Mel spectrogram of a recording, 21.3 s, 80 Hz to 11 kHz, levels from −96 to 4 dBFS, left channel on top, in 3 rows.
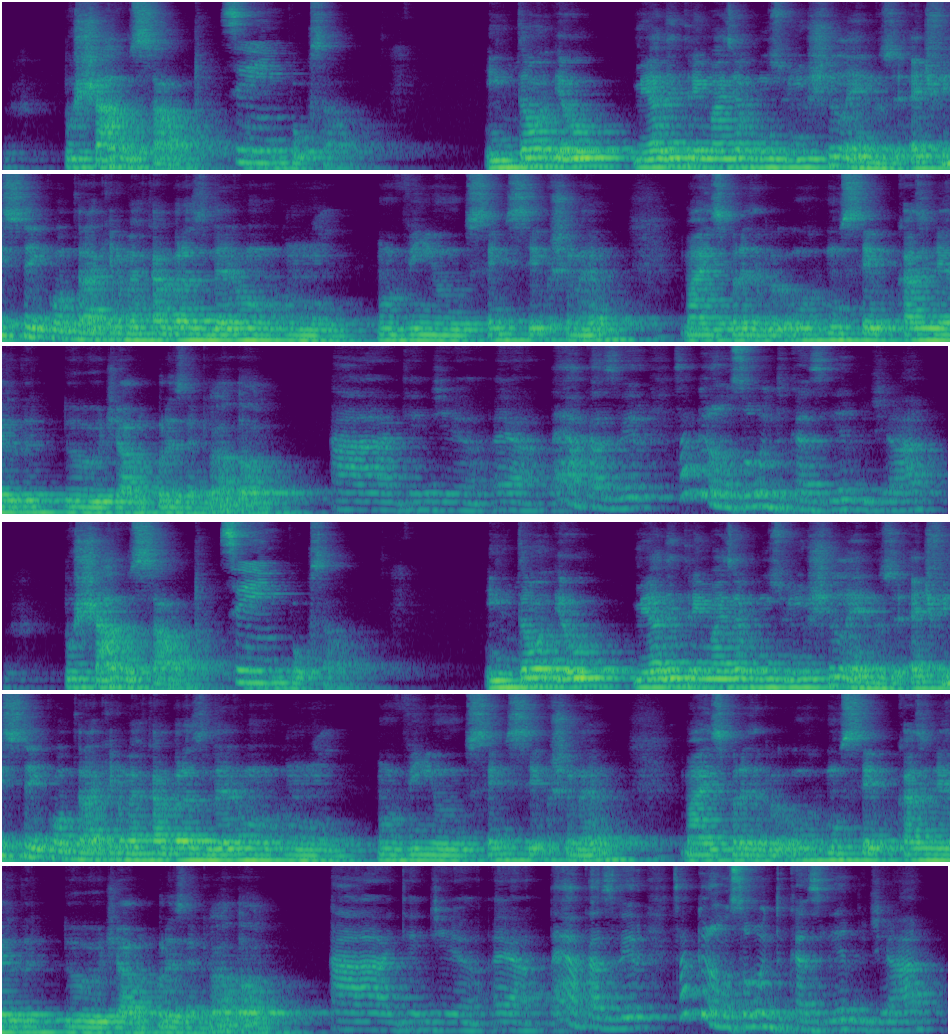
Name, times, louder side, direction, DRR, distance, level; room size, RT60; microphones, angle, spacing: voice 1, 0.5-1.5 2.0-2.6 3.6-9.7 9.9-16.3, equal, 5° left, -2 dB, 0.4 m, -25 dB
voice 2, 1.7-2.1 3.7-3.9 16.7-21.1, right 3 dB, 80° right, 2 dB, 0.6 m, -35 dB
3.0 x 2.8 x 2.6 m, 0.98 s
head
